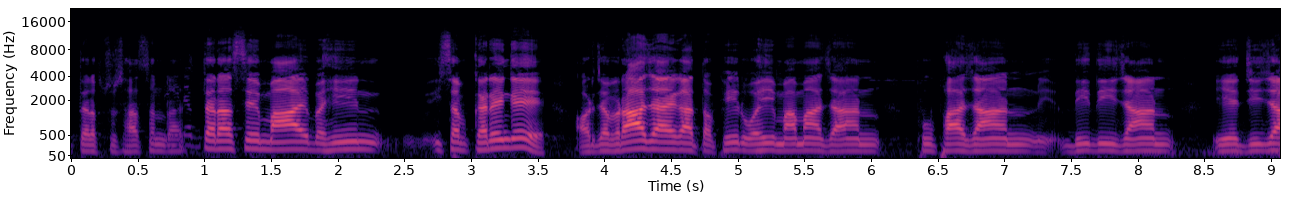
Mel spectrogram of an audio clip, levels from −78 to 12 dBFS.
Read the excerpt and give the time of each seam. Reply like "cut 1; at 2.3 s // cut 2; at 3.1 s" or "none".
cut 1; at 0.9 s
